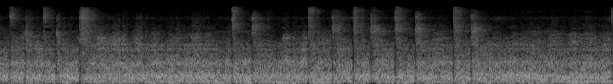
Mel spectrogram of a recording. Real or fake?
fake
